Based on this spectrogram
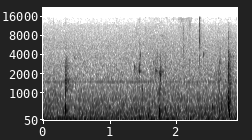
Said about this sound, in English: Let me take another sip because this might get a little lengthy. Hold on.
